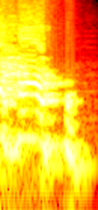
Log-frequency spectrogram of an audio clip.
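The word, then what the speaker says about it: half: एफ से मतलब होगा एच ए एल एफ इसको हाफ नहीं बोलेंगे इसे बोलेंगे हाफ क्या बोलेंगे हाफ हाफ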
